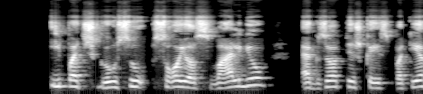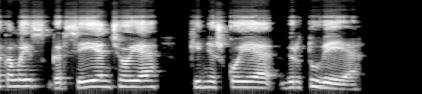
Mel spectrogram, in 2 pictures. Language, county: Lithuanian, Šiauliai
